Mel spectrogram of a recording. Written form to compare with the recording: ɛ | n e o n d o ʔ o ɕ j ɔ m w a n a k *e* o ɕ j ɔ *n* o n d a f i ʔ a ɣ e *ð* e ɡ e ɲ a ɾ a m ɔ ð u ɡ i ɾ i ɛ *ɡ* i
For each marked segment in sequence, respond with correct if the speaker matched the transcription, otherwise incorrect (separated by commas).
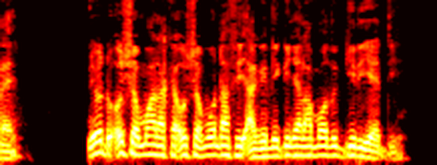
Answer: incorrect, incorrect, correct, incorrect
